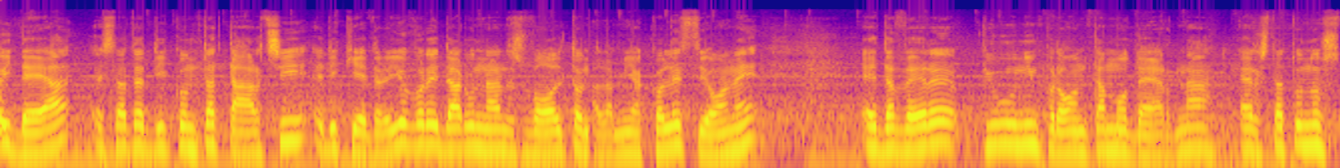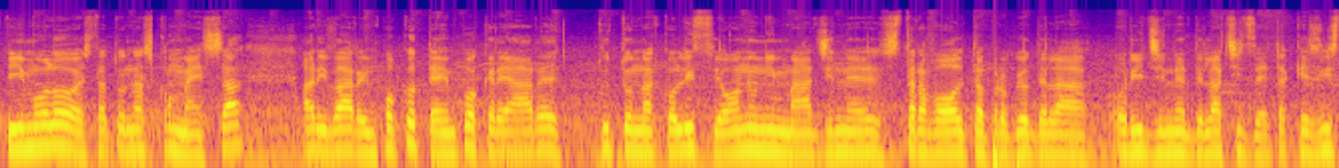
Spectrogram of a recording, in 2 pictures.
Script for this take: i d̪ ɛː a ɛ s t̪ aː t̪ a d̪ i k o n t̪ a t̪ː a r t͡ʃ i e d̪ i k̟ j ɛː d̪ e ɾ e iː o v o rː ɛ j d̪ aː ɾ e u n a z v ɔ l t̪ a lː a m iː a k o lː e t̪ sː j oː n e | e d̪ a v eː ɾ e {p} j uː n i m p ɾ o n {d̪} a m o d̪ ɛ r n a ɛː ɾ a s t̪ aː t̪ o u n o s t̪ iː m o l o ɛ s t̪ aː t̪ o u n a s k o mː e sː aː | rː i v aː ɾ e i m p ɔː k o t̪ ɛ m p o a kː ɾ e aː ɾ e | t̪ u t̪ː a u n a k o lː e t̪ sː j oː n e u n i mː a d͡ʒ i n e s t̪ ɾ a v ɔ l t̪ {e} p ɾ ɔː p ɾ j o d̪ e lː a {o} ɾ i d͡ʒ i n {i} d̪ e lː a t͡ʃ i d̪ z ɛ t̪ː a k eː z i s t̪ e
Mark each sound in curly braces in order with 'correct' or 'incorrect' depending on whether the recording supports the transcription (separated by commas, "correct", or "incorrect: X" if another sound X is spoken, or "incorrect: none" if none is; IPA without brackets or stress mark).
correct, incorrect: t̪, incorrect: a, correct, incorrect: e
